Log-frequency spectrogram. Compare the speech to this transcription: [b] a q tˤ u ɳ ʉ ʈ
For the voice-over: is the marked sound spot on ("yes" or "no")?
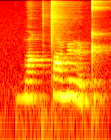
yes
